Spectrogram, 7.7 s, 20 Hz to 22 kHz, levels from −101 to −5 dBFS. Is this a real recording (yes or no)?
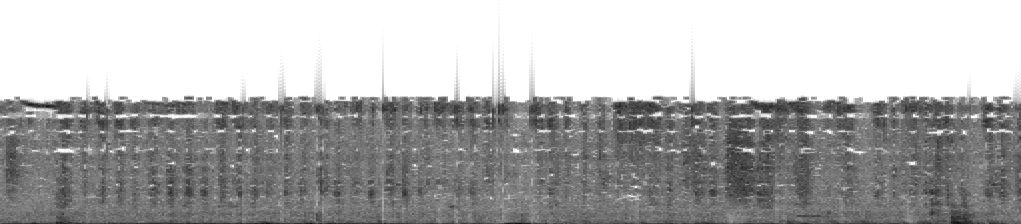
yes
